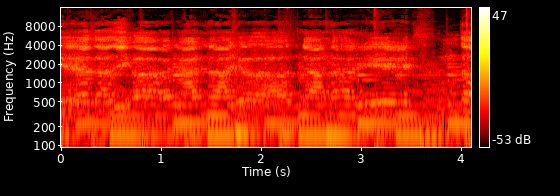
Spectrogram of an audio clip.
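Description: Solo cello played without the bow, with short plucked strikes over low notes that alternate between two pitches, while the cellist sings a wordless, chant-like line over it.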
